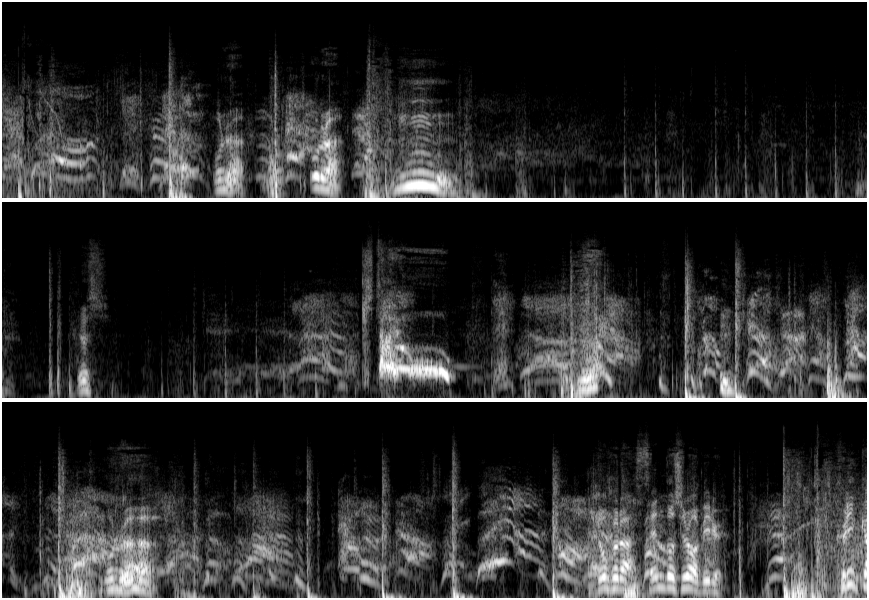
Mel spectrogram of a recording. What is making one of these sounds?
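Fists thud in heavy punches during a scuffle.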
